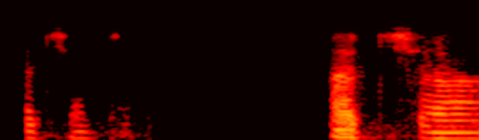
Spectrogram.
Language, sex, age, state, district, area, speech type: Marathi, male, 30-45, Maharashtra, Nagpur, urban, conversation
